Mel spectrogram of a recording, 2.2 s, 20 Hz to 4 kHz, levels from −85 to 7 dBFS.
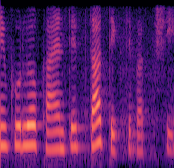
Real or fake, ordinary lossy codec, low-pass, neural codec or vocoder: fake; none; 3.6 kHz; codec, 16 kHz, 0.5 kbps, X-Codec, WavLM features, trained on Multilingual LibriSpeech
